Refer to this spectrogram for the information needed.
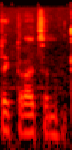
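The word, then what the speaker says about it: Deck13: Ich glaube, die spricht man auch Deutsch aus. – Tatsächlich? Hm. – Ich glaube ja. Ich glaube, man sagt Deck 13.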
